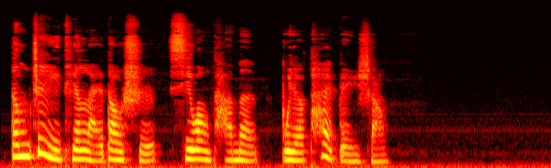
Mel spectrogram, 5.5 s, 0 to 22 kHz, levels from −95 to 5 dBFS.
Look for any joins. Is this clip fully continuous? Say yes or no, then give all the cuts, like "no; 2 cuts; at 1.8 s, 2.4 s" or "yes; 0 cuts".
no; 2 cuts; at 1.7 s, 2.7 s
